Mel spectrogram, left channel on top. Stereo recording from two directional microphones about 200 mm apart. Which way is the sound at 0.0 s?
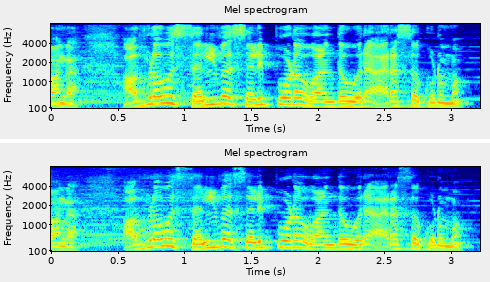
30° left (ahead or behind).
